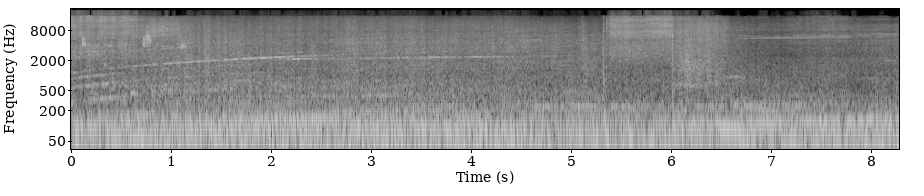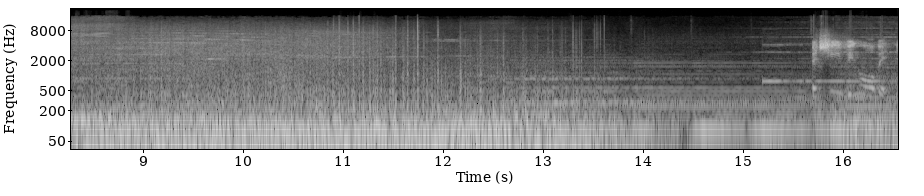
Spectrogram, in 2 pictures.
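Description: A spaceship lifting off in Starfield, a loud sustained engine roar and rumble with whooshing, rising tones, fading toward the end into quieter hums and electronic beeps.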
